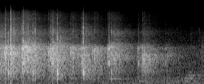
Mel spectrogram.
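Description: An audience applauds, a dense, steady patter of many hands clapping with sharp bright transients, fairly loud and gradually tapering off toward the end.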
